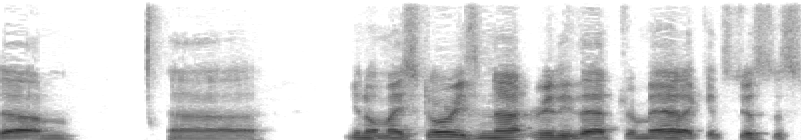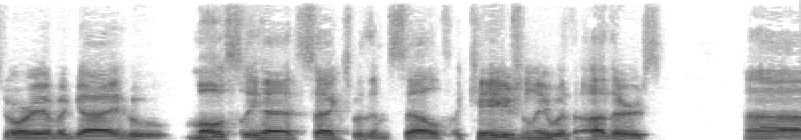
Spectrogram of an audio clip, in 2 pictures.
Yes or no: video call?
yes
